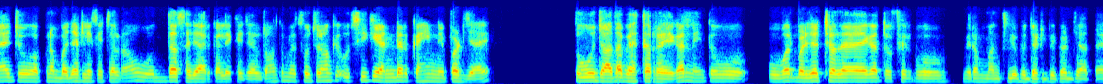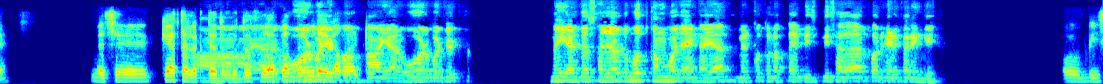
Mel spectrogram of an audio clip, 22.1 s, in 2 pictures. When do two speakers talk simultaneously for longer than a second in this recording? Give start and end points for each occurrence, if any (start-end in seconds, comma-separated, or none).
13.0-14.9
